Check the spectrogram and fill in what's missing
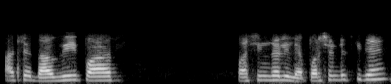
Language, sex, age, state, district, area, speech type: Marathi, male, 45-60, Maharashtra, Akola, rural, conversation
